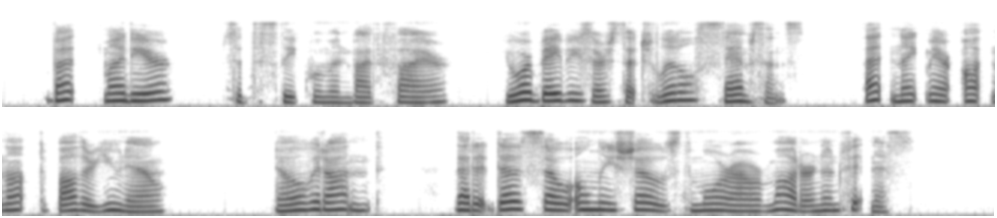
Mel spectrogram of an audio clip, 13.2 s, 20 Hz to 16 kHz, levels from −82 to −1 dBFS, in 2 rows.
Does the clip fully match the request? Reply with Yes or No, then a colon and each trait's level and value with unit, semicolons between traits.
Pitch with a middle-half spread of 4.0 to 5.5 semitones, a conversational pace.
No: average, 3.6 semitones; average, 170 wpm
